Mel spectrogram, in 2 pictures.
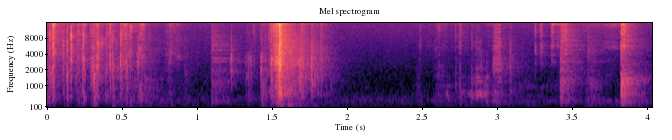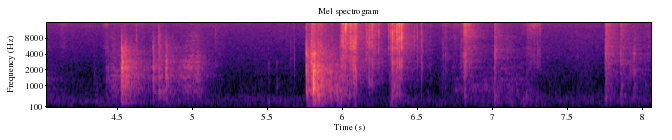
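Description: Packaging and paper rustling and crinkling as items are gathered up and handled on a desk, with several brief sharp handling noises; the loudest comes about six seconds in.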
